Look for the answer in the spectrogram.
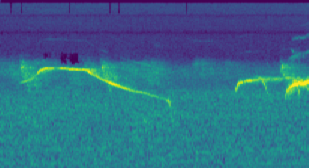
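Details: Starling, described as imitating chicken sounds: a long high whistle sliding slowly downward over about two seconds, a pause, then short level whistles and a sharp rising note at the end. Quiet background.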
